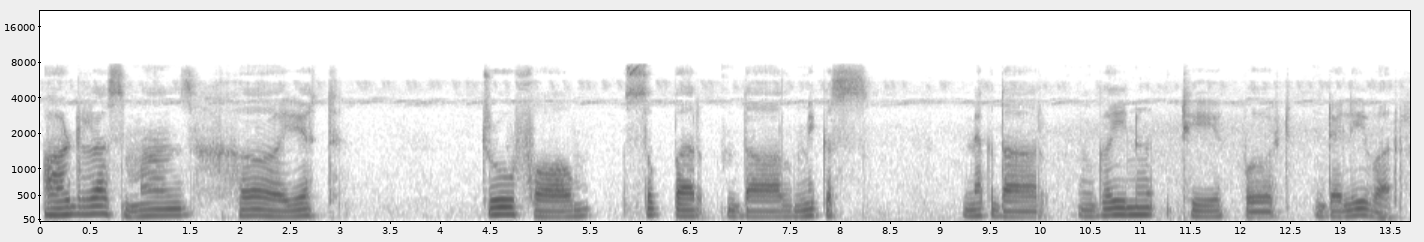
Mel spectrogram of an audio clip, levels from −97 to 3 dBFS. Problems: low volume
